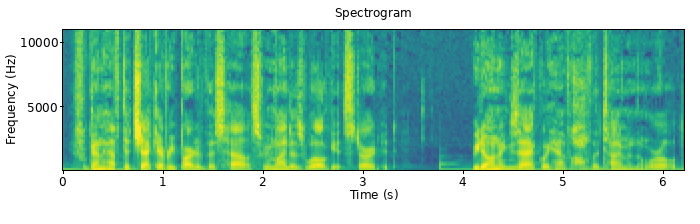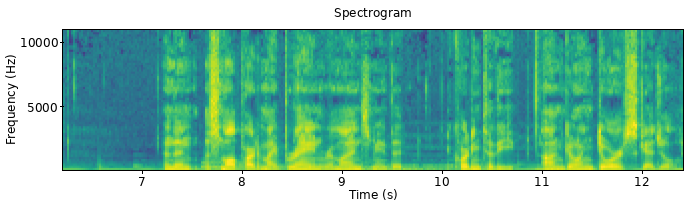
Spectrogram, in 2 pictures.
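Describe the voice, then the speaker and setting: A man acting as a wry, uneasy hero of a haunted-house audio drama speaks in an extremely deep voice over clearly audible music. He narrates in first person, confiding and descriptive, with a determined streak and colloquial turns.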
